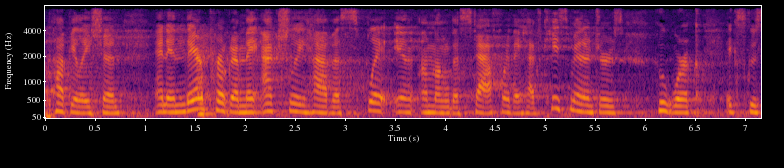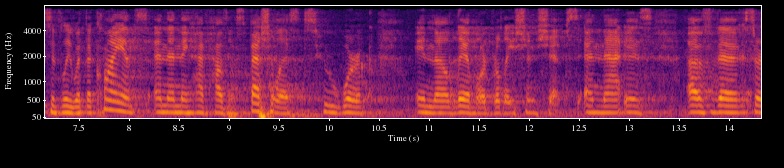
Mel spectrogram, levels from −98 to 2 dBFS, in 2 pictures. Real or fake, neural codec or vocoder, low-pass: fake; codec, 16 kHz, 16 kbps, FunCodec, trained on LibriTTS, 50 frames a second; 7.2 kHz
